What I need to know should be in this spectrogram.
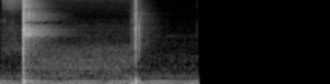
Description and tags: Lighter SFX
lighter, game, sfx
